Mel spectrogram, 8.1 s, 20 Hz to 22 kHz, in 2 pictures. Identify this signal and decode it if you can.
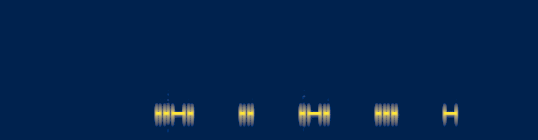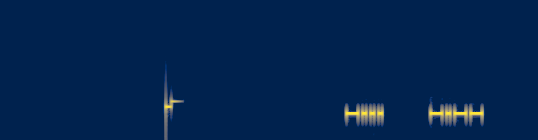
Morse code, heard as a keyed tone, about 40 wpm, spaced as for 19 wpm, 700 Hz. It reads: FIRST BY
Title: 4x Character Spacing - Top 500 Words - 40wpm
